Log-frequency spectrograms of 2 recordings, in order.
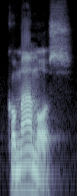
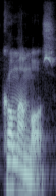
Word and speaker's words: comamos: Here, there are 3 syllables. Comamos. So we say comamos, not comamos or comamos.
